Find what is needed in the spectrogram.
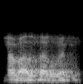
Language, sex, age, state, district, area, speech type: Bengali, male, 18-30, West Bengal, Purulia, rural, conversation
